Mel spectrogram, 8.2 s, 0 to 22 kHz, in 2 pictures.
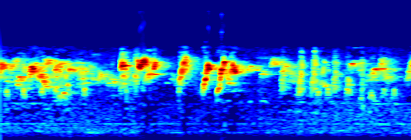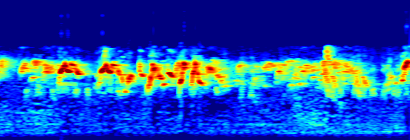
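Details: Singapore, 4 June 2017. A molting Red-whiskered bulbul kept by its owner gives a lively, chattering warble of quick chirps and fluty notes, rising and falling in bursts about every second.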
